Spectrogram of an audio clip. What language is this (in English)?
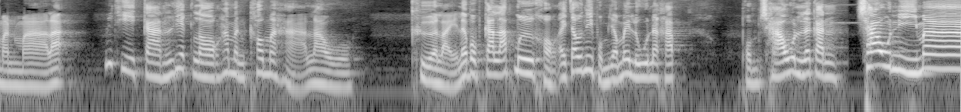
Thai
